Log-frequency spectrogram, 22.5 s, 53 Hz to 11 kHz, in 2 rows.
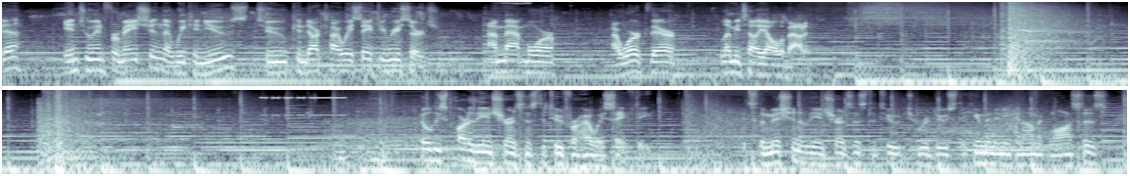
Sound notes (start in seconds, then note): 10.0 car crashing; 13.8 beeping; 18.1 hissing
